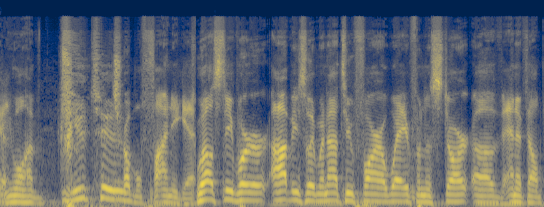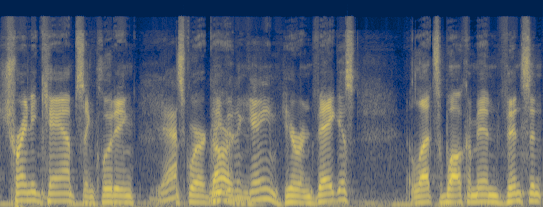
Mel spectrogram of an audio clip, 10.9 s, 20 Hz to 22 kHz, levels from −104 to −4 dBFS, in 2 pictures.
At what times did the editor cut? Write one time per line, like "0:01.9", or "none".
0:02.0
0:07.2
0:08.3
